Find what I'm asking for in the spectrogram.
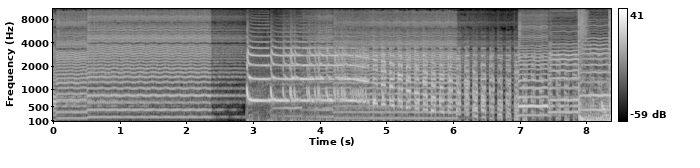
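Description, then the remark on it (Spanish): Rooster crows, loud and heavily processed, chopped into rapid stuttering repeats inside a dense electronic track, layered with blaring horn-like synth tones and no voices. “Los gallos, hasta los gallos me salen pretty, pa' que sepa.”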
